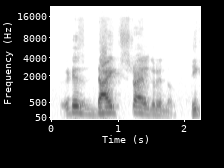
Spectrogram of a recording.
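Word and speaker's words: Dijkstra: अच्छा, इसकी जो प्रोनाउंसिएशन है, इट इज नॉट डिजिक्स्ट्रा, ठीक है जी, ये डाइक्स्ट्रा है। डाइक्स्ट्रा एक डच वर्ड है, मैं पहले इसको स्पेनिश समझता था।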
